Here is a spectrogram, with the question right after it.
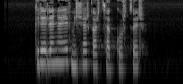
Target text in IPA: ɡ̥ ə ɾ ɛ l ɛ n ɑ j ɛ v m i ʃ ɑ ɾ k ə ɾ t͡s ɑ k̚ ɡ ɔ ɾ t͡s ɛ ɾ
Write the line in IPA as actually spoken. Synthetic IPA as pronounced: ɡ̥ ə ɾ ɛ l ɛ n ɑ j ɛ v m i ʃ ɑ ɾ k ɑ ɾ t͡sʰ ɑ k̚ ɡ ɔ ɾ t͡s ɛ ɾ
